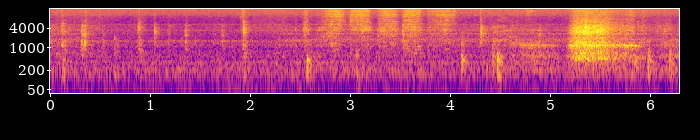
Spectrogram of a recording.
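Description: Near silence, broken by faint scattered clicks and taps from fingers handling a laptop's aluminium and plastic bottom panel, and a short hiss about five seconds in.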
